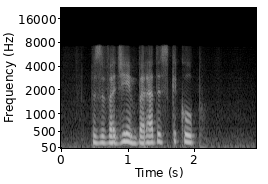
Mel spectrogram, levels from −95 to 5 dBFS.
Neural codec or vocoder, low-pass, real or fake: codec, 16 kHz, 0.2 kbps, FocalCodec; 7.2 kHz; fake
